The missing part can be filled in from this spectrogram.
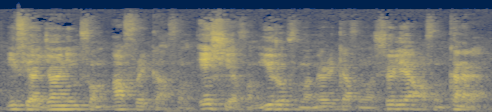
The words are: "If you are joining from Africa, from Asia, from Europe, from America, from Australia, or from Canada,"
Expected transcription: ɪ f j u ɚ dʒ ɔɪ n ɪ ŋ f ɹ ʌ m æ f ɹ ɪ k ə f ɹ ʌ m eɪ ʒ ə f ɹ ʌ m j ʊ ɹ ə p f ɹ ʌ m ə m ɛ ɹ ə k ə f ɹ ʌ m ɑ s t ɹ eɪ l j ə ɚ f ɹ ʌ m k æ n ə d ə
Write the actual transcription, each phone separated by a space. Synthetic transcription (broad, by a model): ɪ f j u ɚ dʒ ɔɪ n ɪ ŋ f ɹ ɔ m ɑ f ɹ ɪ k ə f ɹ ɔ m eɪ ʃ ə f ɹ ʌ m j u ɹ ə p f ɹ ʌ m ə m ɛ ɹ ə k ə f ɹ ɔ m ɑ s t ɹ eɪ l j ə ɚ f ɹ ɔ m k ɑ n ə d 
